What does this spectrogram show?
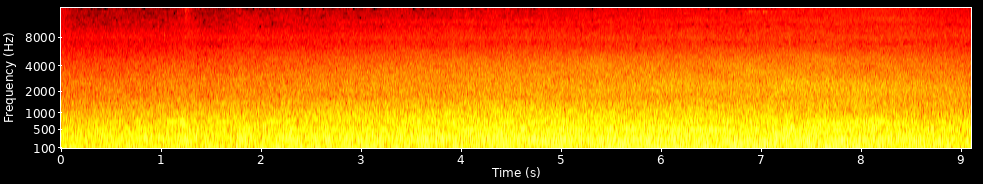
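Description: Passenger train rolling slowly in along the platform: a steady rumble of the locomotive and wheels on the rails with a low hum, growing a little louder toward the middle.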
